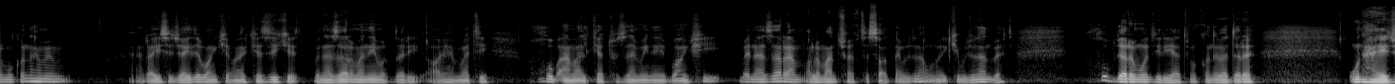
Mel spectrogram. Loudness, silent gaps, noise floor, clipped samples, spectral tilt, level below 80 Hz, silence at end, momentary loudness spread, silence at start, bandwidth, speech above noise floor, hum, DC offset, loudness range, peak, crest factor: -29 LUFS; none; -61 dBFS; under 0.1%; -6.5 dB/octave; -62 dBFS; 0 s; 15 LU; 0 s; 16.5 kHz; 34 dB; none; under 0.1%; 4 LU; -4 dBFS; 24 dB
